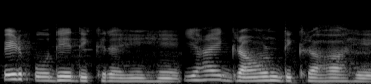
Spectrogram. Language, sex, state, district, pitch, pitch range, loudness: Hindi, female, Bihar, Gaya, 165 Hz, 150-185 Hz, -26 LUFS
